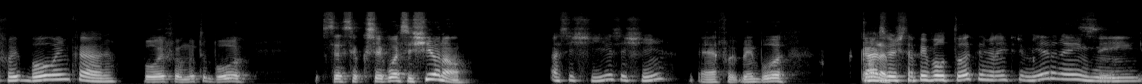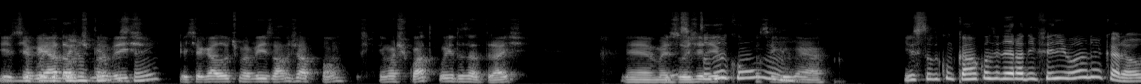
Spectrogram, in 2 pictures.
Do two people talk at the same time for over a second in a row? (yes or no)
yes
